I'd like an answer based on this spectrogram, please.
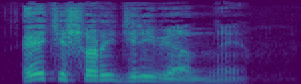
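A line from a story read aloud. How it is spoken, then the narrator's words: Calm tone. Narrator (Russian): спокойным тоном сказал Людзе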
